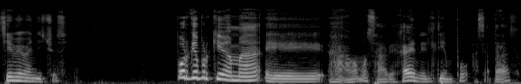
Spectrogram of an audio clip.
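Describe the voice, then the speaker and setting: On a very clean recording with a silent background, a man with a fairly high pitch speaks at a moderate pace. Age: 20s. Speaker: podcast host and youtuber. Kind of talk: casual monologue. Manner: halting.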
